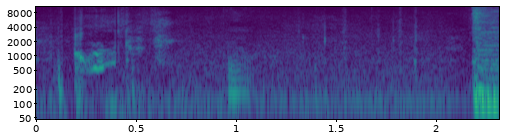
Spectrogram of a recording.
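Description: A small dog whimpering: a short high whine just after the start, with a fainter one about a second in.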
